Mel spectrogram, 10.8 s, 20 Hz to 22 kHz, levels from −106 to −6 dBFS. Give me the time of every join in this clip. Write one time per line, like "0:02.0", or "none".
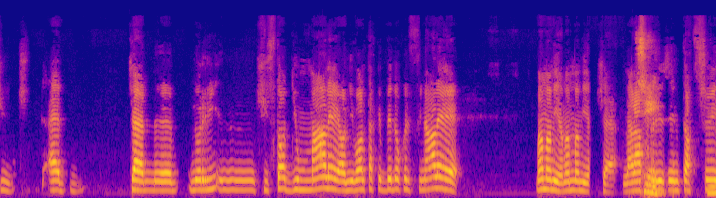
0:08.8

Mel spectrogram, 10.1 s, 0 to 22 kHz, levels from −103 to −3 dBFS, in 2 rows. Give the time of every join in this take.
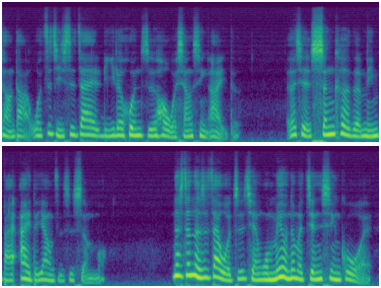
0:03.8

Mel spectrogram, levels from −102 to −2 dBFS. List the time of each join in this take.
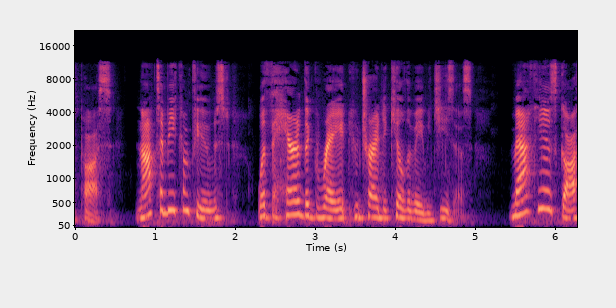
0:05.3

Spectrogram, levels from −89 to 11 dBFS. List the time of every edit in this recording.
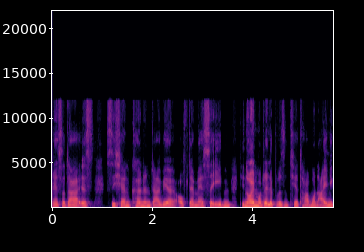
none

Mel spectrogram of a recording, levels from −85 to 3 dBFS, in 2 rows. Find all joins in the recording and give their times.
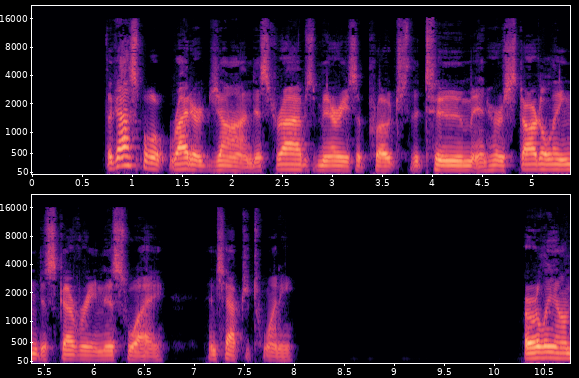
none

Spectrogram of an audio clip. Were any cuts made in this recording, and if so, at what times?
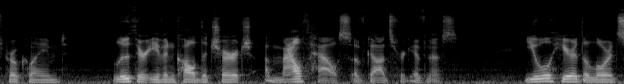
0:01.1

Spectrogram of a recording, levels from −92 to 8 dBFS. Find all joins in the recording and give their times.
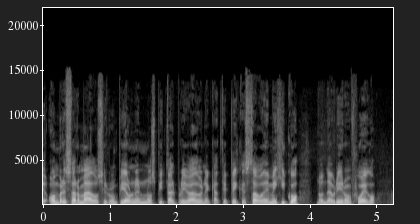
none

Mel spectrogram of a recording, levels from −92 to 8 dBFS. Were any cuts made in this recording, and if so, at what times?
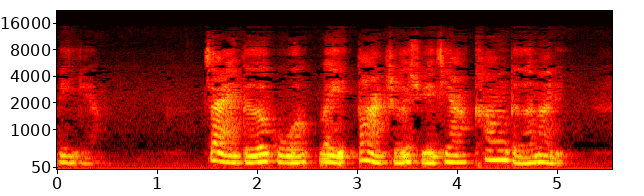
none

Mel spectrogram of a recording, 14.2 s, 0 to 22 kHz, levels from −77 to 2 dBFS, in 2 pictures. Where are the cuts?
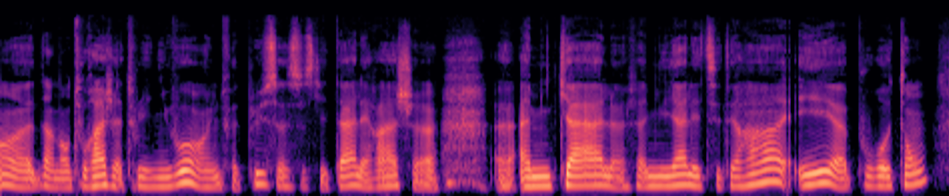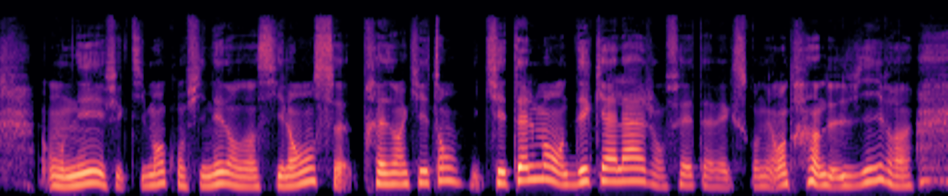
none

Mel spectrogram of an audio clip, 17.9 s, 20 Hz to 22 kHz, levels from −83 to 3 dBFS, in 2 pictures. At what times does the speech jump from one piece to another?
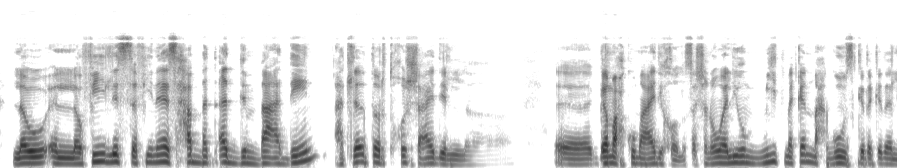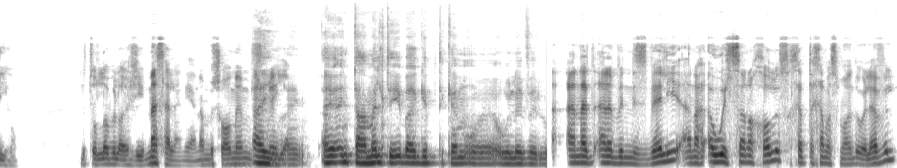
0:12.1
0:14.5

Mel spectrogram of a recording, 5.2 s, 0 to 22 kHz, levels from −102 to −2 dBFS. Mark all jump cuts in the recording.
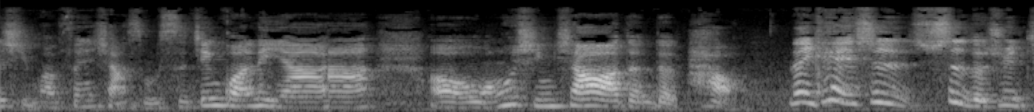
0:01.6
0:03.4

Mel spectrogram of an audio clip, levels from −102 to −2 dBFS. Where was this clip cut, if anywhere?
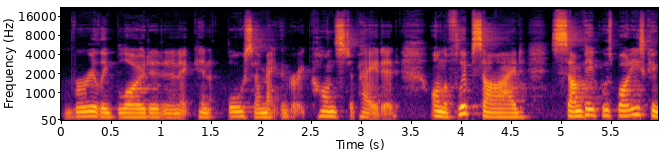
none

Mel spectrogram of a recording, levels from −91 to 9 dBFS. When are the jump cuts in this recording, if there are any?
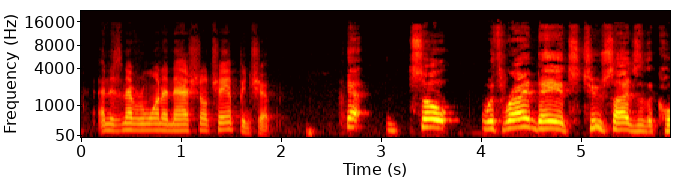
none

